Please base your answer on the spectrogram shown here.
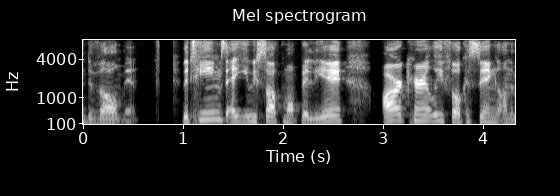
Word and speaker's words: Montpellier: That's how you pronounce it. That's how you say it, Montpellier.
